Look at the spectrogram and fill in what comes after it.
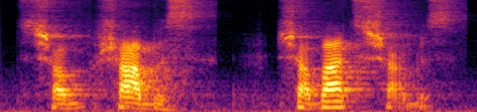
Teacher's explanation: D becomes the, T becomes Th. But in Ashkenazi pronunciation, Tav without Dagesh becomes S.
